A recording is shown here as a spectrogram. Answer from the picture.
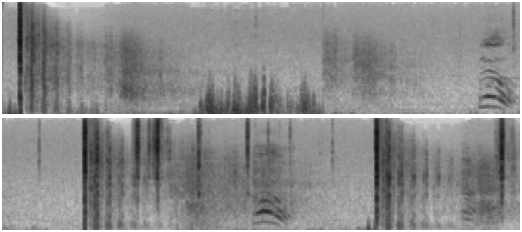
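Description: Shotgun shots at a clay-target range, each a single sharp crack: one right at the start, then two more near the end about three seconds apart. A short shouted call comes about a second before each of the later two shots.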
